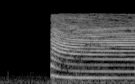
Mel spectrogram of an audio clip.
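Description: A loud air horn blasts suddenly after a brief near-silence and holds steady, a bright brassy tone sustained without any voices.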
